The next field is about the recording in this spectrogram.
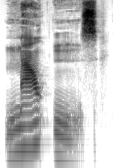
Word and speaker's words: mountains: You know, in the United States, we say mountains, fountains, certain. We have that glottal stop, but you can also say mountain, fountain, certain. Practice, but don't say mountain.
